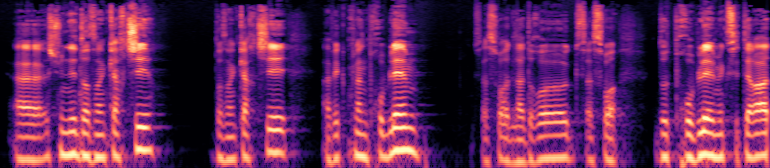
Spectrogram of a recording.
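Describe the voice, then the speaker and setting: The delivery moves at a moderate pace with monotone, flat intonation. The recording is very clean, with a silent background. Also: man. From France, Lyon. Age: 20s. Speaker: medical student and trader. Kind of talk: podcast interview. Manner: hesitant, many fillers.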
